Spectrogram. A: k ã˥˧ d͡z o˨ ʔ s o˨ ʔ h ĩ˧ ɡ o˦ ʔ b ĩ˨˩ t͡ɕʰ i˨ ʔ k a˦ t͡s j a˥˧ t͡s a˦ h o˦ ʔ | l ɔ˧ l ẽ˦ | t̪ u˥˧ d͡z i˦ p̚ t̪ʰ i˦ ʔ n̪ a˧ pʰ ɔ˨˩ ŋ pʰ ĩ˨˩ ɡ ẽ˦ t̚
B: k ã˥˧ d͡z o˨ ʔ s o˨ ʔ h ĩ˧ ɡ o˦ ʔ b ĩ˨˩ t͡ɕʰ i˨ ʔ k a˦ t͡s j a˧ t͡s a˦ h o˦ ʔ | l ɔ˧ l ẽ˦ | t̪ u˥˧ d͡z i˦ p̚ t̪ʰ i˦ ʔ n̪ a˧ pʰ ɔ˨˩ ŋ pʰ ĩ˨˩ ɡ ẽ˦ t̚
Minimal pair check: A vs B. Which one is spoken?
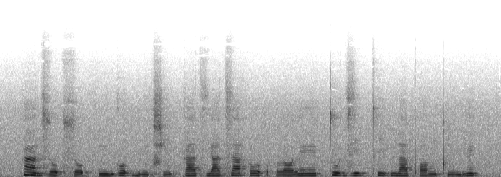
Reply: B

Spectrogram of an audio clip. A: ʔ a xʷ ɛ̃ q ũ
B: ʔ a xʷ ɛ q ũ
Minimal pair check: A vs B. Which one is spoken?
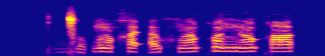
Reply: A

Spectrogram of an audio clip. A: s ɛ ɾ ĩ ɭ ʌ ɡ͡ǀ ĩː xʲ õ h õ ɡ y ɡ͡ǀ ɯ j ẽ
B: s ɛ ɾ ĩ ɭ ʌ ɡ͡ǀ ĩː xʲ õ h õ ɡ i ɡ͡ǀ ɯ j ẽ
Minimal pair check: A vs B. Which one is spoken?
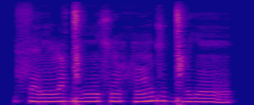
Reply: B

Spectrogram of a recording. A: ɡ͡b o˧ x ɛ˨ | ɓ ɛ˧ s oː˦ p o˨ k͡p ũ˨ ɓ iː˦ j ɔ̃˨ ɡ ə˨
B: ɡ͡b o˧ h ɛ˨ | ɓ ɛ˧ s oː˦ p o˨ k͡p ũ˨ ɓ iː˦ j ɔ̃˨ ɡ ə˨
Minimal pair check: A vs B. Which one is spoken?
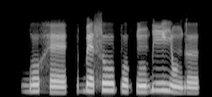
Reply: B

